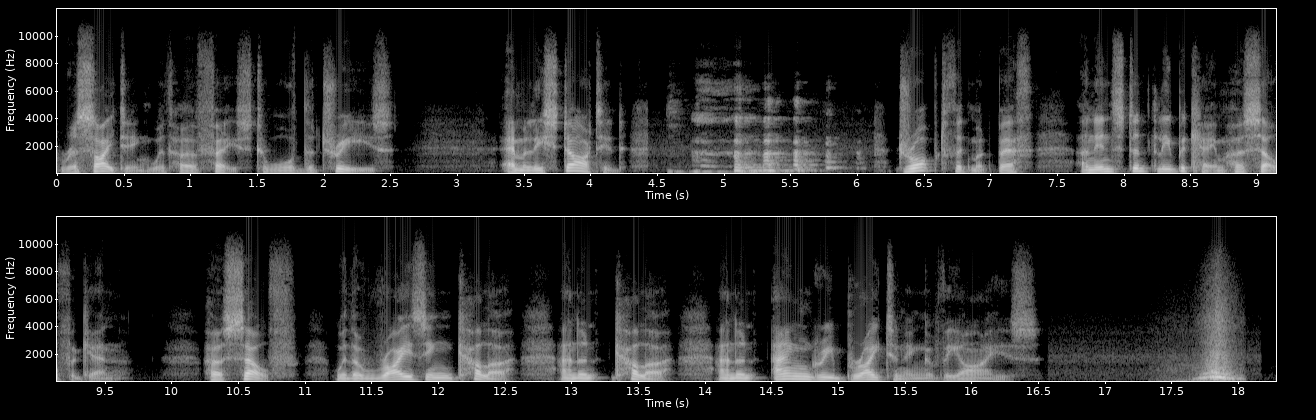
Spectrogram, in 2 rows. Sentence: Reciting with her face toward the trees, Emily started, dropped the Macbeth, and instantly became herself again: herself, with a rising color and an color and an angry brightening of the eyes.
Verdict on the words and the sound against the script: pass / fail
fail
